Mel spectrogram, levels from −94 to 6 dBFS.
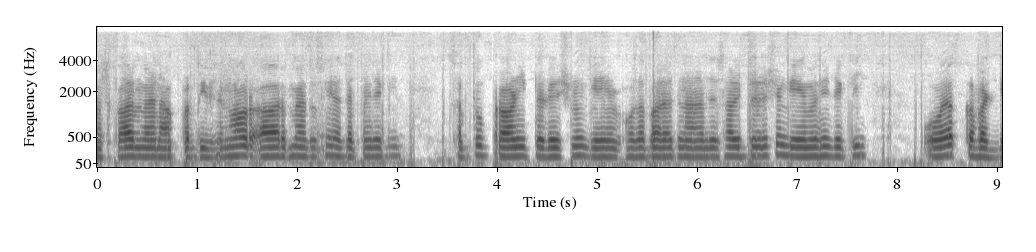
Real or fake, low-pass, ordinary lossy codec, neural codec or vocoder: fake; 7.2 kHz; none; codec, 16 kHz in and 24 kHz out, 1.1 kbps, FireRedTTS-2 codec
